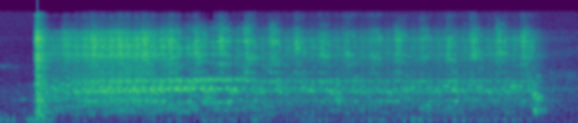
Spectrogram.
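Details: Car that sat, fuel delivery problem, fuel pump wouldn't prime, trying with gas can and pumping throttle: starter spins engine with steady chugging about four beats a second for five seconds, never catches; crank no start, cause suspected.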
